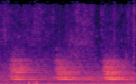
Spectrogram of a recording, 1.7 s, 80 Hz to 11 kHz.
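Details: Vizsla gang, several dogs playfully mobbing a one-and-a-half-year-old toddler with kisses, giving three short barks about every 0.6 seconds, each with a tonal band and brighter upper energy, over a steady low rumble of room noise.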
